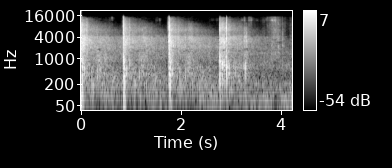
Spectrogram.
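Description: A series of gunshots, five sharp reports about a second apart with the last two closer together, each followed by a short echo.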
